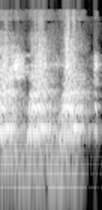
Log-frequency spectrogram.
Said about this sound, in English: I guess my dog wants to give the message.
